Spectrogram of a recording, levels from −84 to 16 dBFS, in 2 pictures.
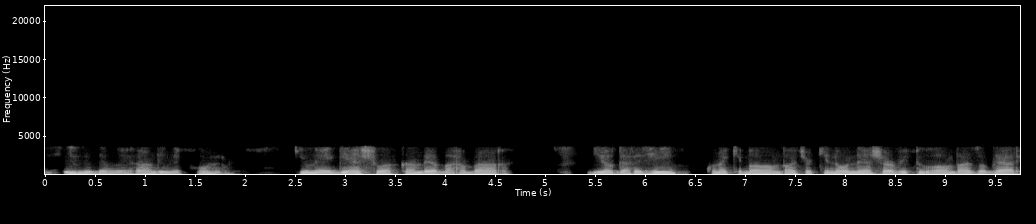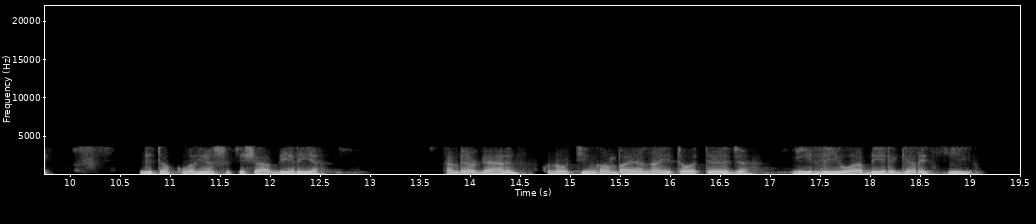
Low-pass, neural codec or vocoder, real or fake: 3.6 kHz; codec, 16 kHz, 1.1 kbps, Voila-Tokenizer; fake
